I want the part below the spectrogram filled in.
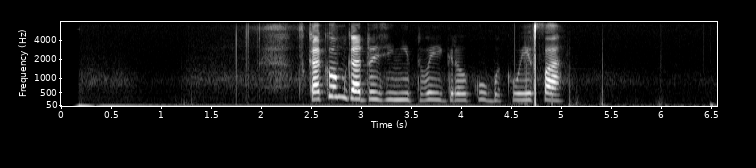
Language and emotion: Russian, positive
